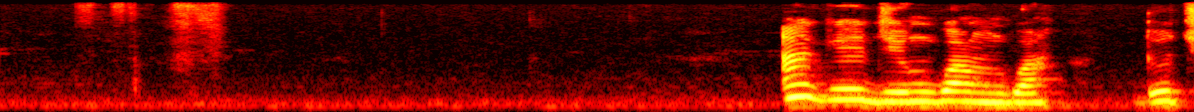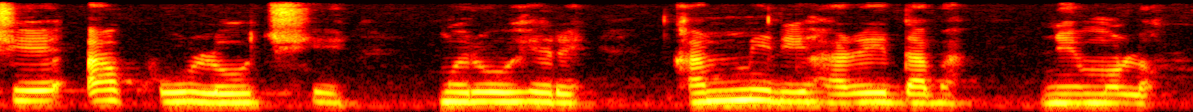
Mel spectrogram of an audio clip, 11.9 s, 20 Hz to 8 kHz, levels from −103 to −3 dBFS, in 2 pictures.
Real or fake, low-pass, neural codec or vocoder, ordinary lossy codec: real; 7.2 kHz; none; none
